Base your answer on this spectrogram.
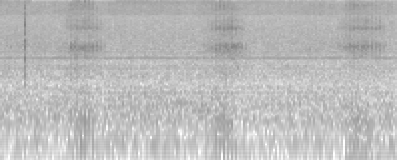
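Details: A sleeping female Maine Coon napping on a bed snores softly, a breathy rasp returning about every one and a half seconds.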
